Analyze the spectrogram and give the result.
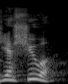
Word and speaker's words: Yeshua: In the Old Testament, it was the Hebrew word is Yeshua. That's how they pronounced it back in Joshua's day.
